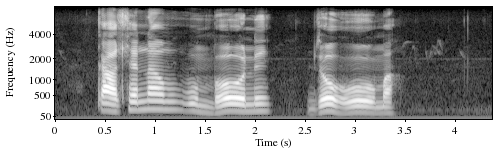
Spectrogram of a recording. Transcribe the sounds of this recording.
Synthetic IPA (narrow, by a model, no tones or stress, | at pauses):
kʼaɬɛnaβumbʱoni | b͡ʐɔɦuːma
